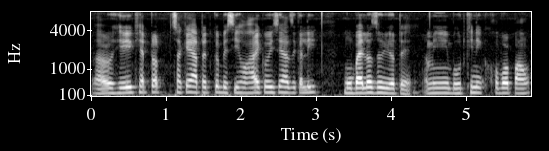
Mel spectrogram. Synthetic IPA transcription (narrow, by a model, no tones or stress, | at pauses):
aɹuɦejkʰɛtɹɔtsakɛatɛt̚kojbesixɔɦajkoɹisɛazikali | mobajlɔzoɹijɔtɛa̰miboɦutkʰinikʰɔbɔɹpaʊ̃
